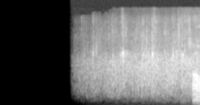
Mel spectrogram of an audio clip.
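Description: Audience applause fading in after a moment of dead silence and growing steadily louder.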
